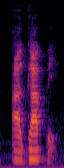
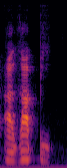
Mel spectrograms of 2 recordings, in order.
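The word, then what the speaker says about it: agapi (ἀγάπη): agape. En griego moderno se pronuncia agapi.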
